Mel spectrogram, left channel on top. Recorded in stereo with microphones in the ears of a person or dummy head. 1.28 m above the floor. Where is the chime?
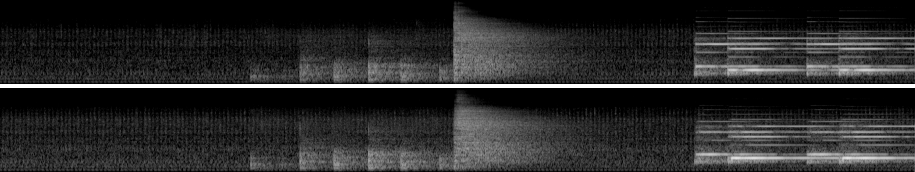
50° left (ahead or behind), 1.3 m.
